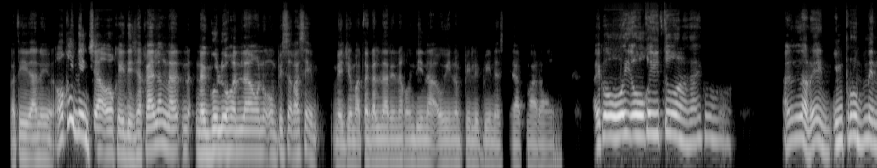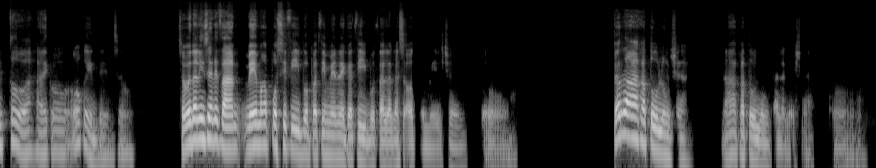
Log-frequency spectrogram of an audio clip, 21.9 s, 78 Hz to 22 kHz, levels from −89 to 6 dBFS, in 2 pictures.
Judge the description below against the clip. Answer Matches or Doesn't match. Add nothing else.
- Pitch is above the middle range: Doesn't match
